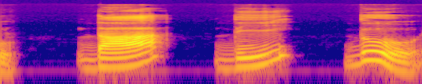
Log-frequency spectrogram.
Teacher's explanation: উপরের দাঁতের গোড়ার সঙ্গে লেগে উচ্চারণ করতে হয় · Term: দাল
